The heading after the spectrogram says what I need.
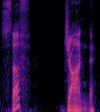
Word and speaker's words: Sufjan: No, it's Suff John. How do you pronounce that? I don't know how to pronounce that. But he has a song called Jupiter from an album called Planetarium. So Sufjan.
